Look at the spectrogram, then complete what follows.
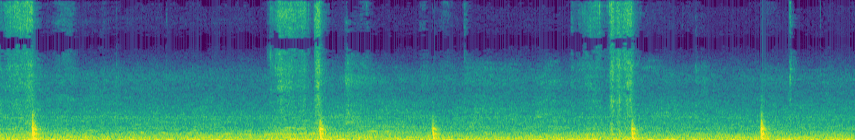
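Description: Chef's knife slicing through an onion and knocking on a wooden cutting board, five separate strokes about a second apart, over a steady low background rumble.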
